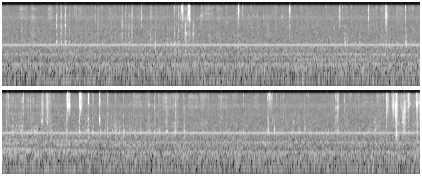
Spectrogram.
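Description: Scattered light metallic clicks and scrapes as a pick works flecks and beads of solder off a soldering-gun-heated wire terminal, over a faint steady high tone.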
